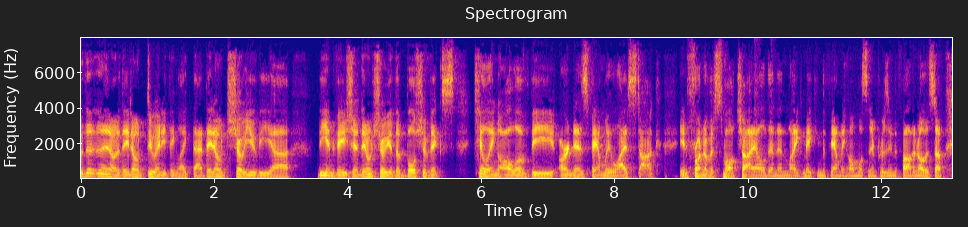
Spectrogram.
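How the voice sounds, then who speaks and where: At a fairly quick pace, a man with a medium pitch talks in an ordinary speaking voice, with ordinary pitch variation. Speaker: podcast panelist. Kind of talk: casual chat.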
